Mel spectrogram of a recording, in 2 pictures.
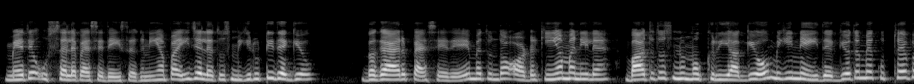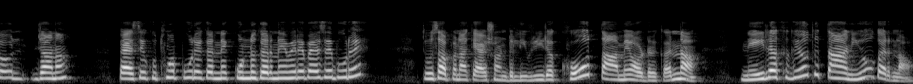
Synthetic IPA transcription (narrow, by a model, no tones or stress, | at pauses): mɛ̃ːt̪eːʊsɛːleːpɛːseːd̪eːiːsəkniːjãːpaːiːd͡ʒeːleːt̪ʊsmĩːkiːɾuʈːiːd̪eːɡeoː | bəɡɛːɾpɛːseːd̪eːmɛ̃ːt̪ʊnd̪aːɔːɾɖəɾkiːãːməniːlɛ̃ːbaːd̪t͡ʃːt̪ʊsnũːmʊkɾiːaːɡeoːmiːkiːneĩːd̪eːɡɪjoːt̪eːmɛ̃ːkʊt̪ʰːeːd͡ʒaːnaː | pɛːseːkʊt̪ʰːuãːpuːɾeːkəɾneːkʊnkəɾneːmeːɾeːpɛːseːpuːɾeː | t̪ʊsəːpnaːkɛːʃɔ̃ːnɖɪliːʋɾiːɾəkʰːoːt̪ãːmɛ̃ːɔːɖəɾkəɾnaː | nəĩːɾəkʰɡejoːt̪eːt̪ãːnijõːkəɾna̰ː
